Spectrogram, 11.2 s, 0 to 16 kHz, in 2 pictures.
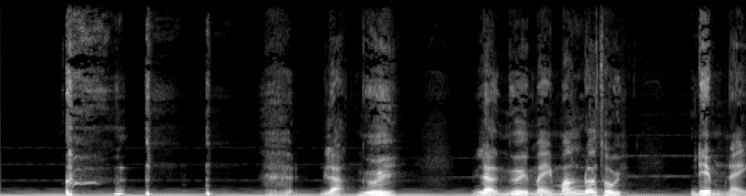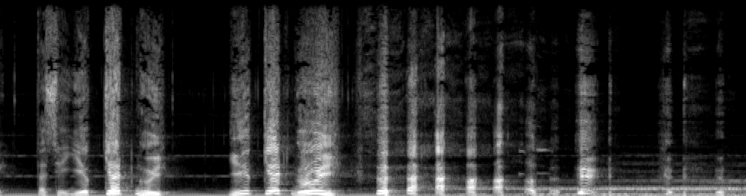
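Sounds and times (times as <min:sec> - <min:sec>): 
old man coughing harshly: 0:00.5 - 0:01.7
speech: 0:00.8 - 0:01.2, 0:02.1 - 0:10.0
laughter: 0:08.3 - 0:11.1.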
